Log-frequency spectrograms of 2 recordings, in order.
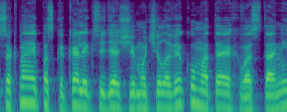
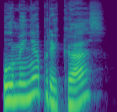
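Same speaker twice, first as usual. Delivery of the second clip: ordinary talk, nothing marked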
